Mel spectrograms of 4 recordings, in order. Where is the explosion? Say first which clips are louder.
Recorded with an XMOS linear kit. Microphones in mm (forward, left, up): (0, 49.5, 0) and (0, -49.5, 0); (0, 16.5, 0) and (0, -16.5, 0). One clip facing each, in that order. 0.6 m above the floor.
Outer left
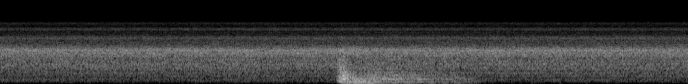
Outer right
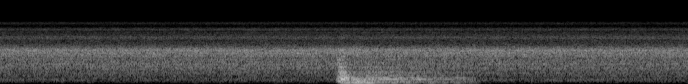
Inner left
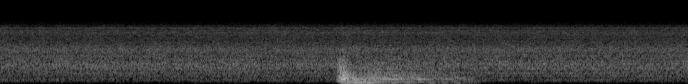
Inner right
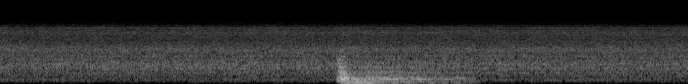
Outer right 2 dB, inner right 2 dB; 45° right (ahead or behind), 0.9 m.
